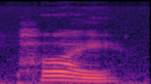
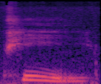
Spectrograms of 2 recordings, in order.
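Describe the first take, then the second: First: The word ends in an 'eye' vowel. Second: The word ends in an 'ee' vowel. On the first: "P in English. Pie" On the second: "in German, they pronounce it P"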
